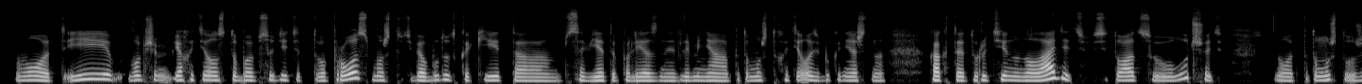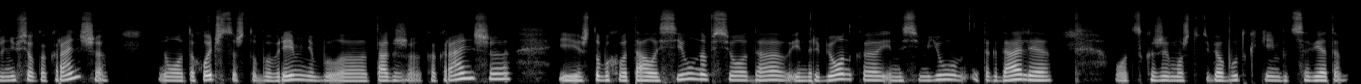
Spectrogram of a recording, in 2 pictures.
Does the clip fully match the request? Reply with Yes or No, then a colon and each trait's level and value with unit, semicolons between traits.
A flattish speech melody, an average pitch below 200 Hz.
Yes: narrow, 2.3 semitones; high, 190 Hz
